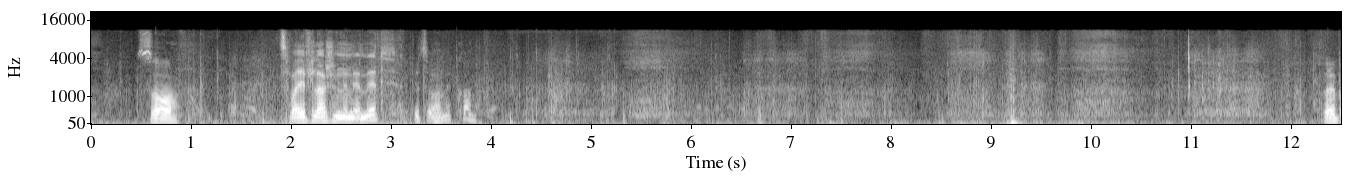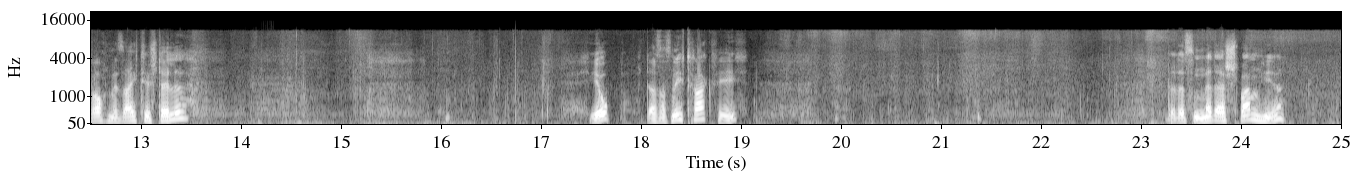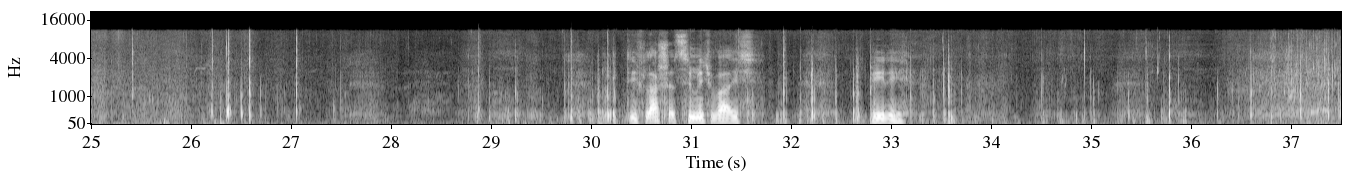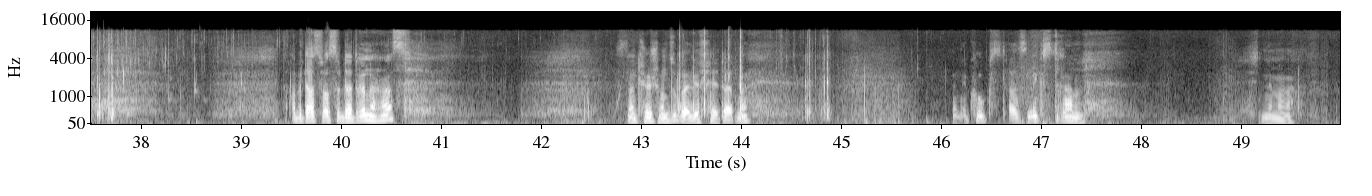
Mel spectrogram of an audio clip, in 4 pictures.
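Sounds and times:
footsteps through grass: 0.0s - 17.4s, 19.2s - 27.8s
water sloshing and splashing: 36.5s - 39.5s
water running off cloth: 36.6s - 39.4s.

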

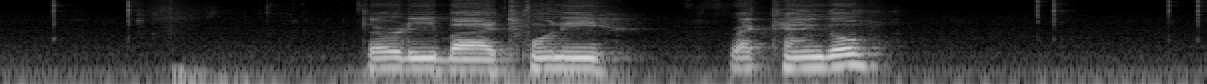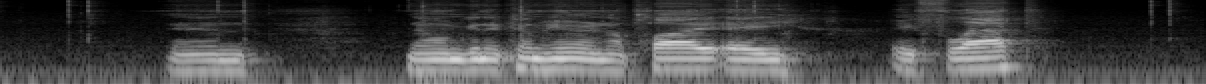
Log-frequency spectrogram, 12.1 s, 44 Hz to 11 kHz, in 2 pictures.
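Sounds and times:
man talking: 1.8s - 4.5s, 6.9s - 7.4s, 8.1s - 11.3s.

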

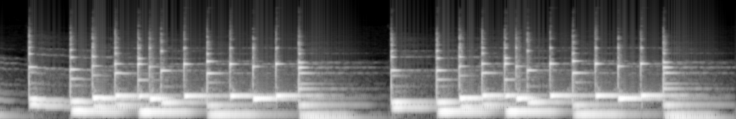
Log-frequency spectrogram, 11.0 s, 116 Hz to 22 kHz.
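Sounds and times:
marimba ringtone melody: 0.0s - 11.0s.

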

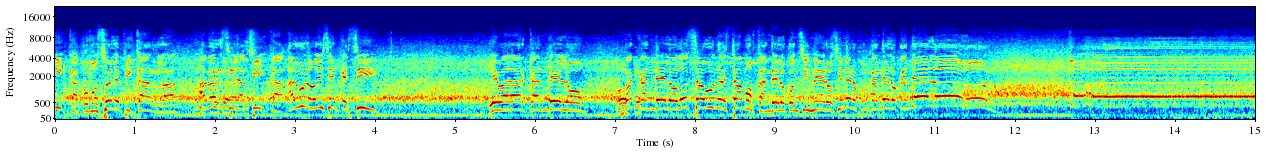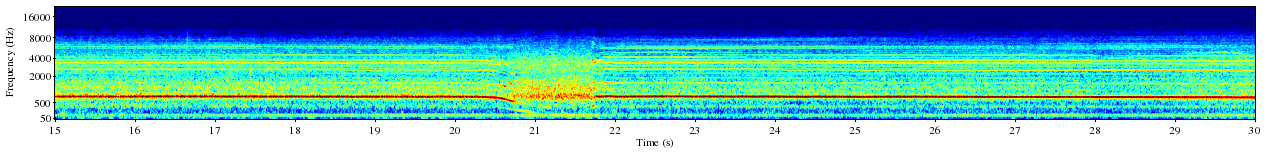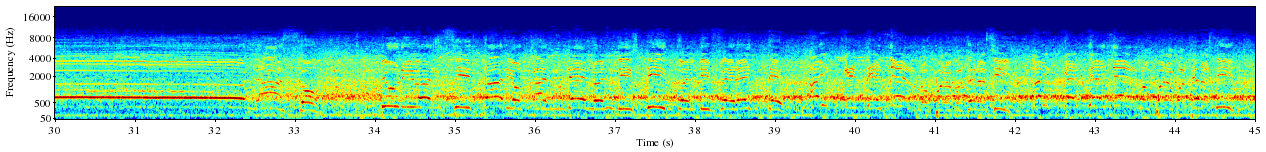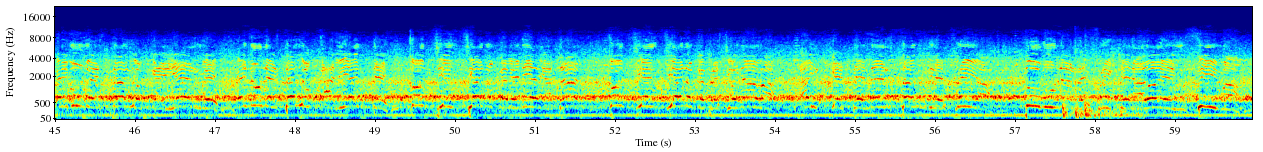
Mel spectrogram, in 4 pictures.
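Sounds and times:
excited rapid commentary: 0.0s - 4.2s, 5.3s - 59.9s
crowd noise: 0.0s - 59.9s.

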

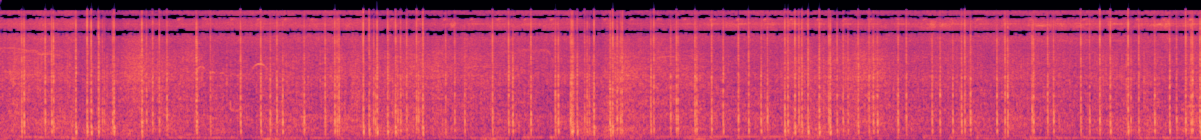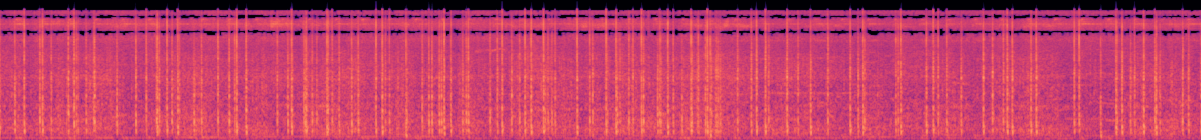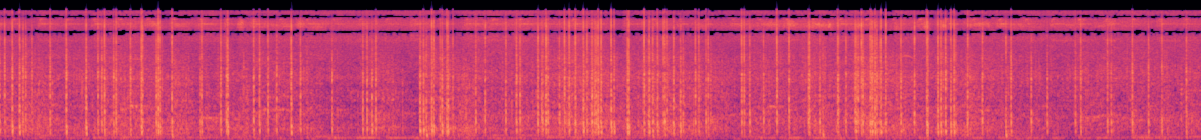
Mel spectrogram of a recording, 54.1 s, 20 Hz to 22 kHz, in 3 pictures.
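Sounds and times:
fireworks bangs and crackling: 0.0s - 54.0s.

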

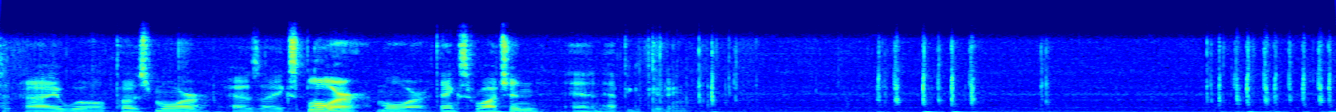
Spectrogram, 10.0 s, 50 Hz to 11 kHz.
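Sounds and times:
steady low hum: 0.0s - 10.0s
computer keyboard keys clicking: 4.8s - 5.6s, 6.6s - 7.9s, 9.0s - 10.0s.

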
